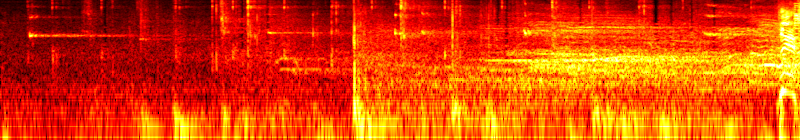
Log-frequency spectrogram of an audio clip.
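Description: A fast table tennis doubles rally: the plastic ball clicks off the bats and the table in quick succession, with one sharper, louder hit a little over two and a half seconds in. Crowd noise in the hall rises over the last two seconds as the point ends.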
